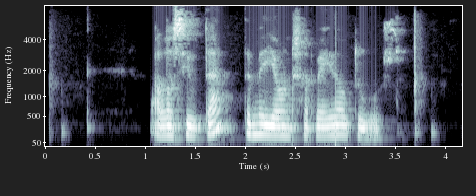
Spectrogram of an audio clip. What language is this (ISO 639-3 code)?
cat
